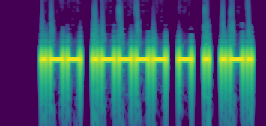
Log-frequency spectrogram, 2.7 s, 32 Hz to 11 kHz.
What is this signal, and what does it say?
Morse code, heard as a keyed tone, about 27 wpm, 700 Hz. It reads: W1TER
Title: K1USN SST QSO Practice - 28wpm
